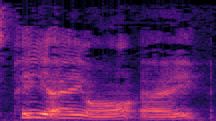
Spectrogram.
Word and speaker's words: Paramaeth: It's Paramaeth, and the stress is on the second syllable.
